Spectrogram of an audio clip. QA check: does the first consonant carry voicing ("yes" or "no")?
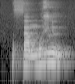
no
